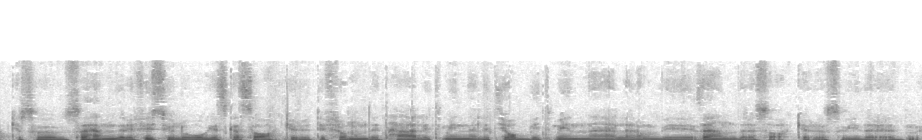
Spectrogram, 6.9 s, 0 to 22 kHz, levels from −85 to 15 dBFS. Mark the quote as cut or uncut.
cut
